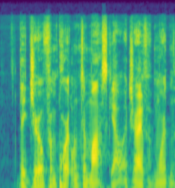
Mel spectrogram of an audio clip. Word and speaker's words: Moscow: Moscow is pronounced Moscow not Moscow um my wife would probably tell me the same thing having spent a good portion of her life up in Idaho um I'll pronounce it Moscow from now on I'll try I really will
